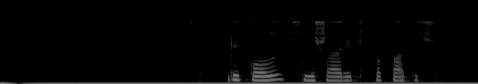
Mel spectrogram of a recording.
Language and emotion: Russian, neutral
